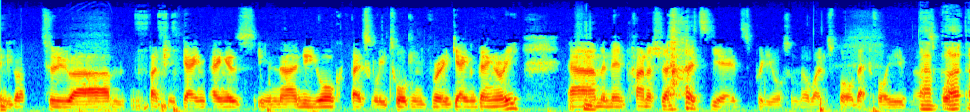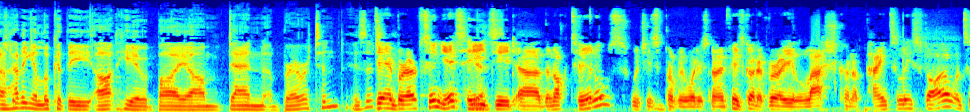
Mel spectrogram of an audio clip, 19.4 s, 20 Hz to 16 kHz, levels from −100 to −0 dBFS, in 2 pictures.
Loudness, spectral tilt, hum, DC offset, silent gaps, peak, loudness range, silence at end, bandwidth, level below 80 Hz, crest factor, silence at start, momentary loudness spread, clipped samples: -16 LUFS; -5 dB/octave; none; under 0.1%; none; 0 dBFS; 4 LU; 0 s; 12.5 kHz; -44 dBFS; 16 dB; 0 s; 10 LU; under 0.1%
